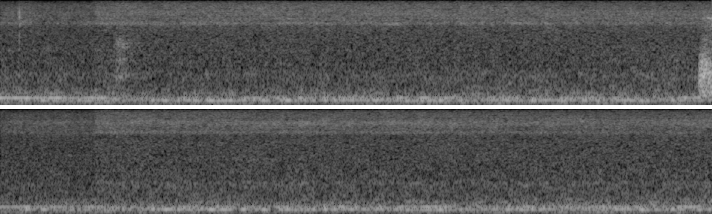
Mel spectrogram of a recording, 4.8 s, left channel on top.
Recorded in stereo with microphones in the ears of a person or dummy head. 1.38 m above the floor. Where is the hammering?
I don't hear hammering.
